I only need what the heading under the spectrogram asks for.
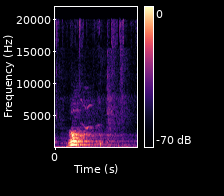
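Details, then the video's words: Belgian Malinois, a single short bark on a walk outdoors, a sharp harmonic yelp that rises and falls quickly, followed by faint rustling. "Un chien aboie"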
